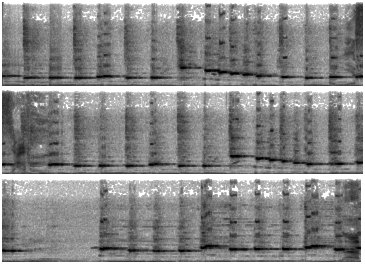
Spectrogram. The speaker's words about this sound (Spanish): Ah, Escucha, este. Eh. Este es silbada.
